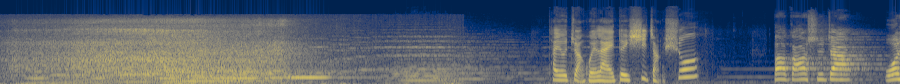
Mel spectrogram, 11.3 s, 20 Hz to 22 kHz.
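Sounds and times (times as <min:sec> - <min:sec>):
garbage truck driving away: 0:00.0 - 0:05.9
speech: 0:07.0 - 0:08.8, 0:09.7 - 0:11.2.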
